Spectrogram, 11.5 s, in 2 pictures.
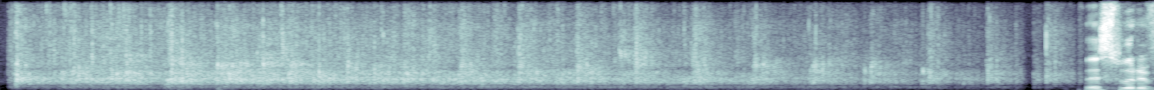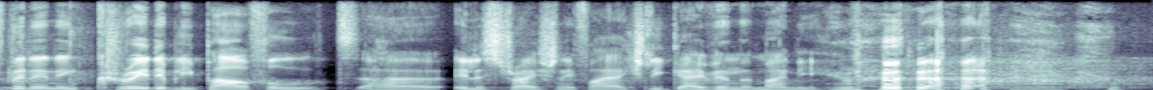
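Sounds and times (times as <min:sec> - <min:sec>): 
round of applause: 0:00.0 - 0:05.9
speech: 0:05.4 - 0:11.5
laughter: 0:10.0 - 0:11.5.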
